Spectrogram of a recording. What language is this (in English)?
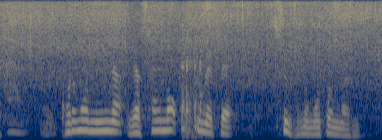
Japanese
